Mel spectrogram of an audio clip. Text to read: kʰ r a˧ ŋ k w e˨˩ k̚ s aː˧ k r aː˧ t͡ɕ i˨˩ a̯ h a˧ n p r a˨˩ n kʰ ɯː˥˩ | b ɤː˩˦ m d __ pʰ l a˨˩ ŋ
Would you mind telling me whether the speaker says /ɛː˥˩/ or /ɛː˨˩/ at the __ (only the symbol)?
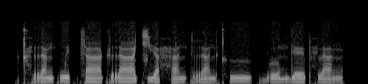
ɛː˨˩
